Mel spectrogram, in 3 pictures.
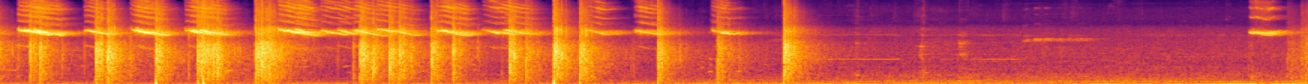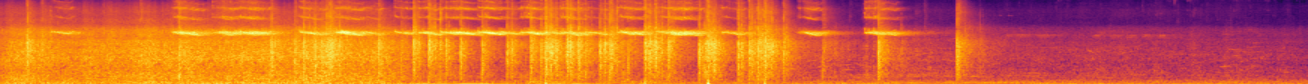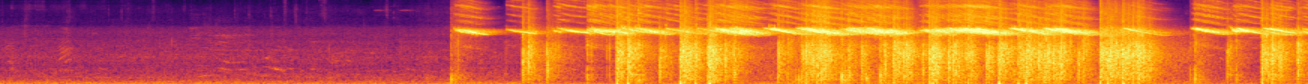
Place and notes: Zhongshan Rd., Shalu Dist. - Matsu Pilgrimage Procession
Firecrackers and fireworks, Traffic sound, Baishatun Matsu Pilgrimage Procession
Shalu District, Taichung City, Taiwan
